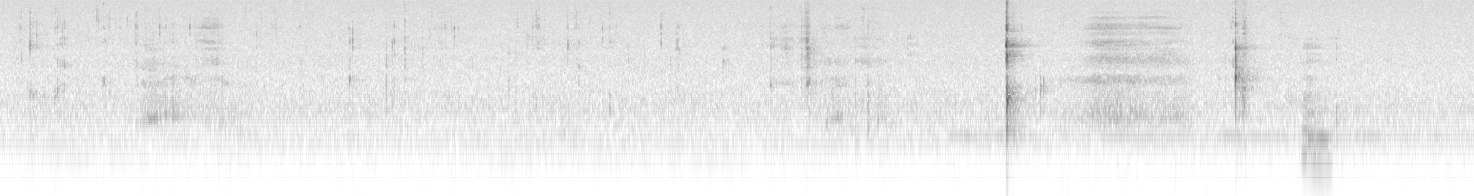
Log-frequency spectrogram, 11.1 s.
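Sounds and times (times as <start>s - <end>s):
chewing ribs: 0.0s - 6.9s
wet mouth clicks: 7.5s - 7.9s, 9.2s - 9.5s.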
